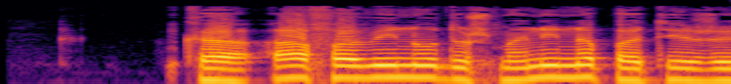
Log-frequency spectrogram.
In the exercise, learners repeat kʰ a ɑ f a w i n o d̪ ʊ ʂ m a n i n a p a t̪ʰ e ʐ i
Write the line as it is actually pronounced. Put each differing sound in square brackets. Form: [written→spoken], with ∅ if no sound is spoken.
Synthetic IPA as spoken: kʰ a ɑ f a w i n o d̪ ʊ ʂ m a n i n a p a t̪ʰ e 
